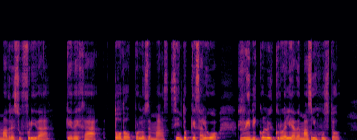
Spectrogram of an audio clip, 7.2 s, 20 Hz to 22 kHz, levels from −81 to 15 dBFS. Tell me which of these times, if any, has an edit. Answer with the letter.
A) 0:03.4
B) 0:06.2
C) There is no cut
B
